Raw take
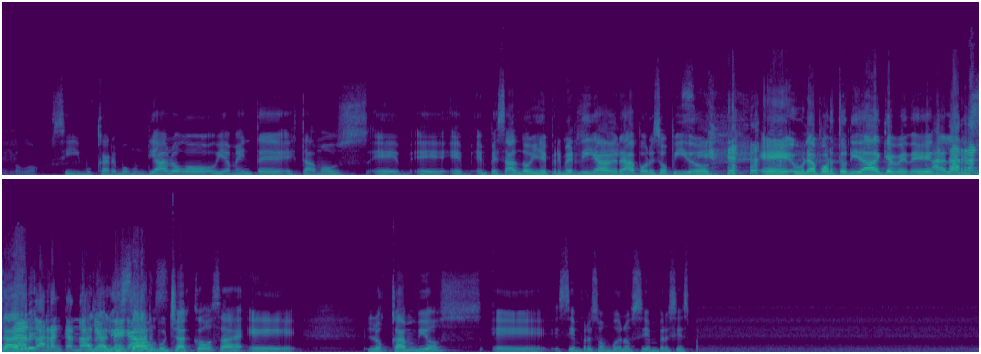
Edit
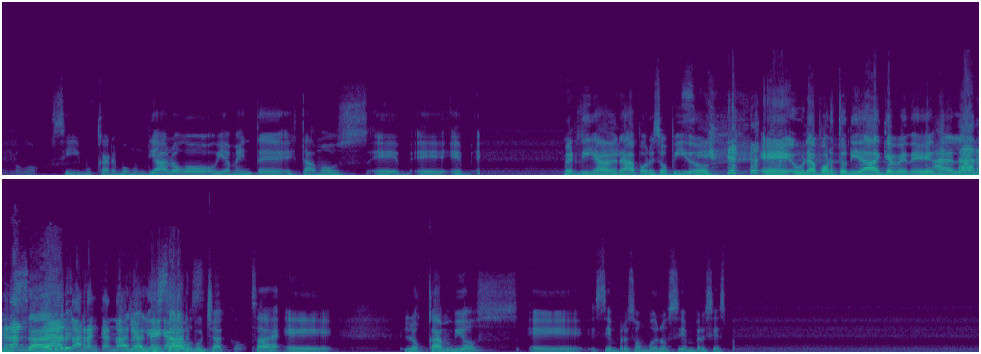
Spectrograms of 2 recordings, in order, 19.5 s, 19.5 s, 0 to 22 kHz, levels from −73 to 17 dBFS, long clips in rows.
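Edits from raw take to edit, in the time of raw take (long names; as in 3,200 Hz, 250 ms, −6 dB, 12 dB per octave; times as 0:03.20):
0:04.77–0:05.62: fill with room tone
0:09.28–0:10.01: time-stretch 1.5×
0:11.33–0:11.90: fade out and dull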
